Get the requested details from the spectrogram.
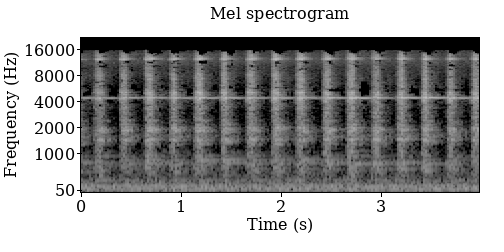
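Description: Fingertips and nails tap rapidly on the slim, hollow, coated black metal tube of a music stand pole. Each quick, steady tap rings with a high, bell-like ping that fades fast, over a constant low rumble.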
